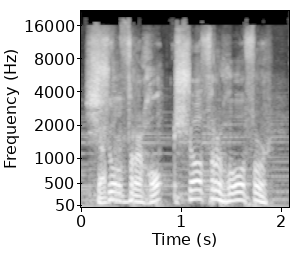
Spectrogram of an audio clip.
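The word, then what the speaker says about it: Schöfferhofer: Well, now I'm really disappointed because I saw the alcohol by volume, but this is a Schafferhofer. Is that how you say it? – Schafferhofer.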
